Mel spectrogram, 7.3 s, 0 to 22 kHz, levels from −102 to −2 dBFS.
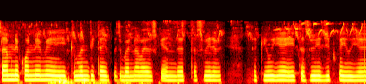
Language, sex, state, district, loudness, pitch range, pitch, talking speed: Hindi, female, Rajasthan, Bikaner, -16 LUFS, 200-210 Hz, 205 Hz, 180 wpm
